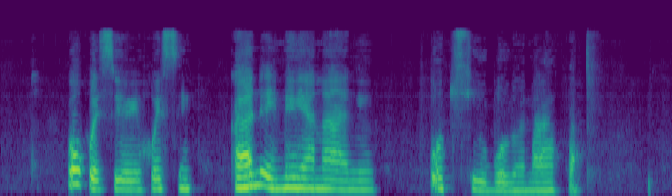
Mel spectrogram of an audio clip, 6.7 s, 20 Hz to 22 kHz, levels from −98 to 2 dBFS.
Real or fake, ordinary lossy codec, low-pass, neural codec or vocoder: fake; none; none; codec, 24 kHz, 1.5 kbps, HILCodec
